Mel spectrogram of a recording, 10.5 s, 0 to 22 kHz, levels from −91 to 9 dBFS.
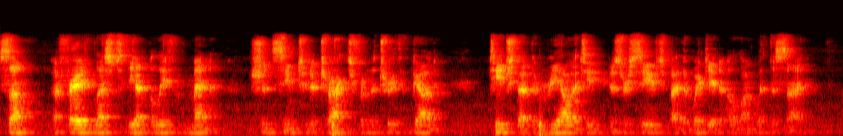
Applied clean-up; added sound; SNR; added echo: none; Bowed string instrument; 17 dB; reverberation time 1.2 s.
